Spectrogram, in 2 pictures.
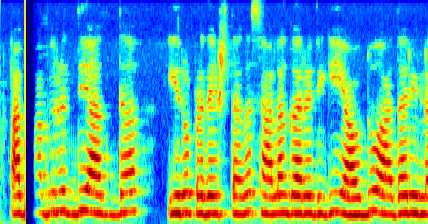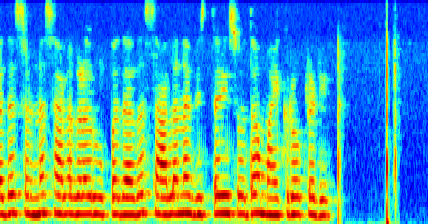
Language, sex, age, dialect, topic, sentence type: Kannada, female, 25-30, Dharwad Kannada, banking, statement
